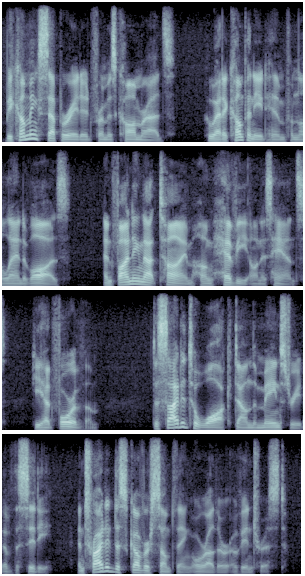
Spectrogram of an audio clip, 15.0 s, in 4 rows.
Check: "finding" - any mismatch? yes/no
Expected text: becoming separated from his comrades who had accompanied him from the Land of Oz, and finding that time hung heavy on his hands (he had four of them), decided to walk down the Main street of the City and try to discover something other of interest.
no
